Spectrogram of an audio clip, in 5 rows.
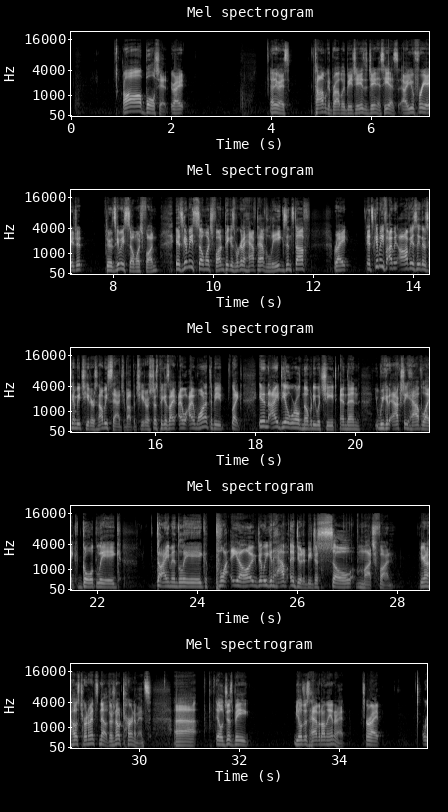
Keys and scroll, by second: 25.5 ctrl+t, 25.6-27.2 typing, 31.2 alt+f.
